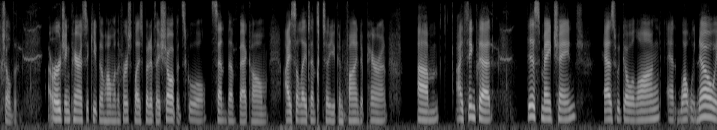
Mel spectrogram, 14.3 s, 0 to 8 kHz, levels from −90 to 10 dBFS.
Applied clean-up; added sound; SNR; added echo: neural diffusion model UNIVERSE++.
